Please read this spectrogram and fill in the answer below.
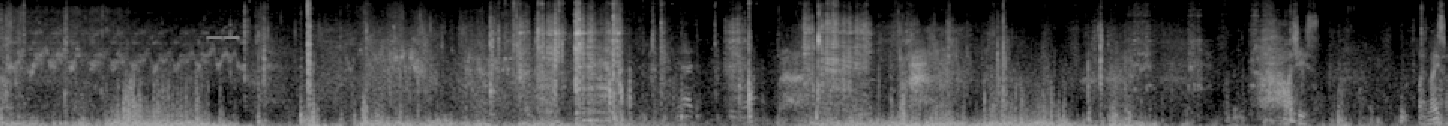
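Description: Wind buffeting the microphone in a heavy low rumble, with a couple of sharp knocks about four seconds in.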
